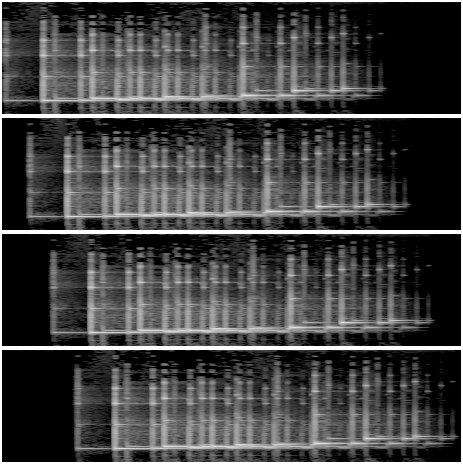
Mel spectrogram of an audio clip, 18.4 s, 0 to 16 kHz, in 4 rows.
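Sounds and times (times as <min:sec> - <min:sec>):
ZTE Axon-M phone ringtone: 0:00.0 - 0:03.8, 0:04.9 - 0:08.7, 0:10.1 - 0:13.5, 0:14.9 - 0:18.3.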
